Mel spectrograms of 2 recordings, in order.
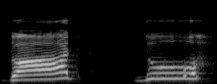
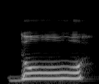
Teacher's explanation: फिर नेक्स्ट पुर पढ़ी जाने वाली दौद दौद। ये दौद यूनिक आवाज है, एक ही मखरज है इसका, वही जबान का किनारा दाढ़ों के, हमारे ऊपर के दाढ़ों के मसूड़ों को लगने से ये अदा होगा।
